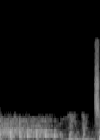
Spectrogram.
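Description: Thin, low-fidelity outdoor audio from a driveway security camera's recording being played back, with nothing in its upper treble.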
